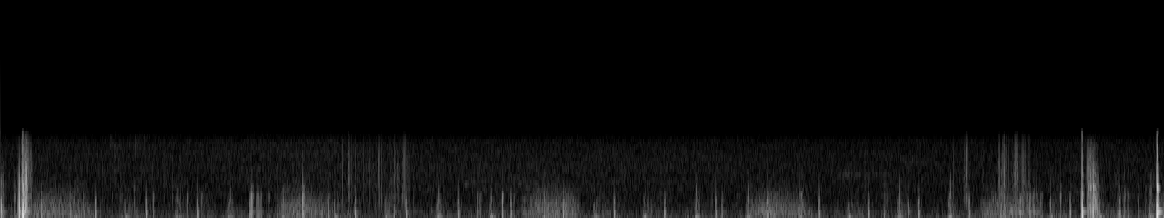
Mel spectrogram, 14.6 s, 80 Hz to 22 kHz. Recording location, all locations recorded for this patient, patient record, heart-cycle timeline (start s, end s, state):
pulmonary valve (PV)
aortic valve (AV)+pulmonary valve (PV)+tricuspid valve (TV)+mitral valve (MV)+mitral valve (MV)
#Age: nan
#Sex: Female
#Height: nan
#Weight: nan
#Pregnancy status: True
#Murmur: Absent
#Murmur locations: nan
#Most audible location: nan
#Systolic murmur timing: nan
#Systolic murmur shape: nan
#Systolic murmur grading: nan
#Systolic murmur pitch: nan
#Systolic murmur quality: nan
#Diastolic murmur timing: nan
#Diastolic murmur shape: nan
#Diastolic murmur grading: nan
#Diastolic murmur pitch: nan
#Diastolic murmur quality: nan
#Outcome: Normal
#Campaign: 2014 screening campaign
0.00	0.82	unannotated
0.82	0.90	diastole
0.90	1.02	S1
1.02	1.16	systole
1.16	1.26	S2
1.26	1.54	diastole
1.54	1.66	S1
1.66	1.80	systole
1.80	1.90	S2
1.90	2.18	diastole
2.18	2.30	S1
2.30	2.44	systole
2.44	2.54	S2
2.54	2.84	diastole
2.84	2.94	S1
2.94	3.10	systole
3.10	3.20	S2
3.20	3.50	diastole
3.50	3.62	S1
3.62	3.76	systole
3.76	3.86	S2
3.86	4.16	diastole
4.16	4.26	S1
4.26	4.42	systole
4.42	4.52	S2
4.52	4.80	diastole
4.80	4.90	S1
4.90	5.06	systole
5.06	5.14	S2
5.14	5.44	diastole
5.44	5.56	S1
5.56	5.70	systole
5.70	5.80	S2
5.80	6.10	diastole
6.10	6.22	S1
6.22	6.36	systole
6.36	6.44	S2
6.44	6.76	diastole
6.76	6.88	S1
6.88	7.02	systole
7.02	7.14	S2
7.14	7.42	diastole
7.42	7.52	S1
7.52	7.66	systole
7.66	7.76	S2
7.76	8.02	diastole
8.02	8.14	S1
8.14	8.28	systole
8.28	8.38	S2
8.38	8.66	diastole
8.66	8.78	S1
8.78	8.94	systole
8.94	9.02	S2
9.02	9.32	diastole
9.32	9.44	S1
9.44	9.58	systole
9.58	9.70	S2
9.70	9.96	diastole
9.96	10.08	S1
10.08	10.22	systole
10.22	10.32	S2
10.32	10.58	diastole
10.58	10.70	S1
10.70	10.84	systole
10.84	10.92	S2
10.92	11.20	diastole
11.20	11.32	S1
11.32	11.46	systole
11.46	11.56	S2
11.56	11.84	diastole
11.84	11.96	S1
11.96	12.10	systole
12.10	12.18	S2
12.18	12.48	diastole
12.48	12.62	S1
12.62	12.74	systole
12.74	12.82	S2
12.82	12.94	diastole
12.94	14.56	unannotated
